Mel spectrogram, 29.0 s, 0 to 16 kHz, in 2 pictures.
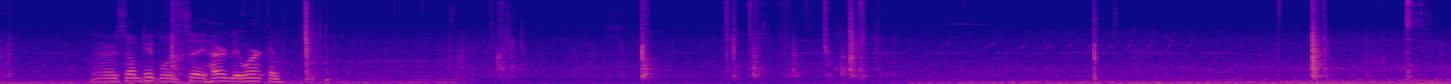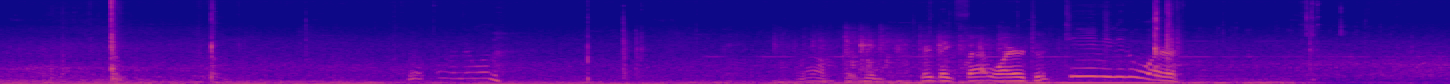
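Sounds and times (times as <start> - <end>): hand tools clicking and knocking: 1.6 - 2.0, 6.3 - 9.0, 12.8 - 14.4, 22.2 - 26.4.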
